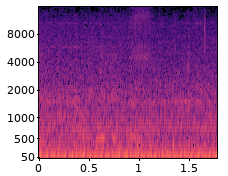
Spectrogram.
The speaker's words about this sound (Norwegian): Det er vel noen biler, vet ikke. Ja, må bare... Vi rekker å slippe de forbi.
